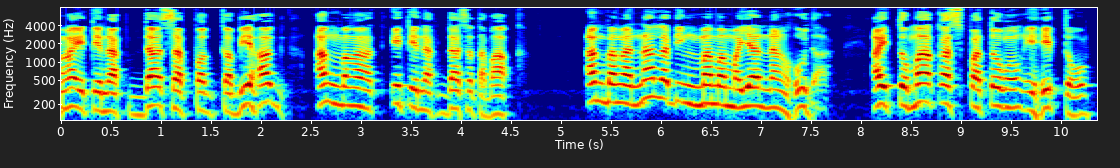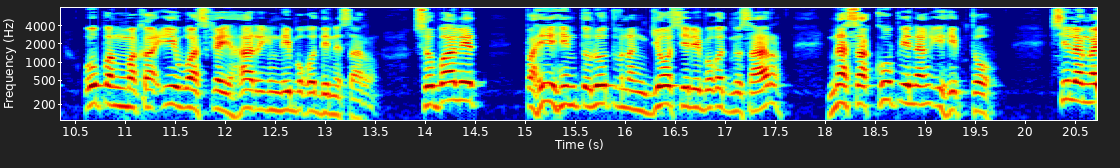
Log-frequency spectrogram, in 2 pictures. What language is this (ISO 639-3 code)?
fil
